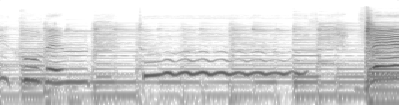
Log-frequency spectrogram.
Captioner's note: none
